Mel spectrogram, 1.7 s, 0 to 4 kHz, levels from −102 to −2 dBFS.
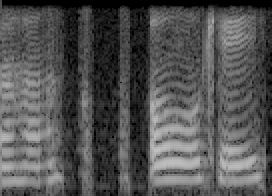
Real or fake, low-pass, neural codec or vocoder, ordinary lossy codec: fake; 3.6 kHz; vocoder, 44.1 kHz, 128 mel bands every 256 samples, BigVGAN v2; AAC, 32 kbps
